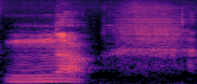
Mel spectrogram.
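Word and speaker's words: が: Sorry, it's written like ga, I should say, but it's pronounced like nga.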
